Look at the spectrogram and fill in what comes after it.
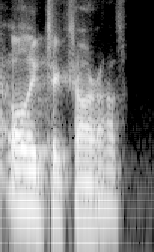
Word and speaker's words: Oleg Taktarov: Yeah, Oleg Taktarov.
